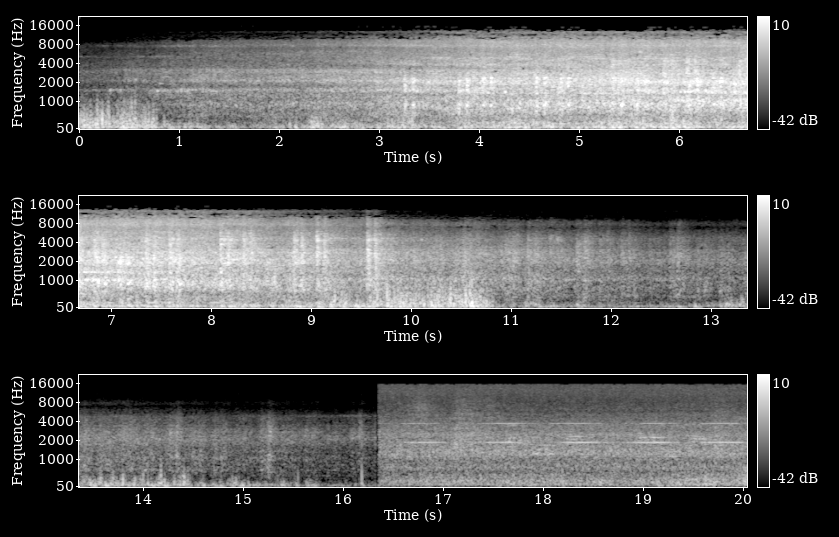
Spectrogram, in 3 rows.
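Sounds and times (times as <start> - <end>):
train wheels clattering: 3.2 - 10.0, 16.4 - 20.0.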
